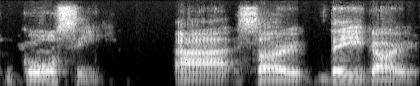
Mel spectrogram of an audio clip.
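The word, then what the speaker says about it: Gauci: name is actually pronounced gorsey uh so there you go folks no one has come out with that one yet but uh his name is not actually pronounced gauche it's gorsey so we'll see how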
